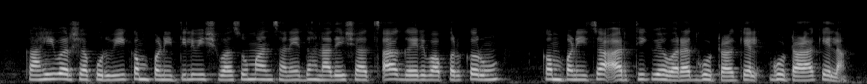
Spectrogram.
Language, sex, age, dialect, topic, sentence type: Marathi, female, 18-24, Standard Marathi, banking, statement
